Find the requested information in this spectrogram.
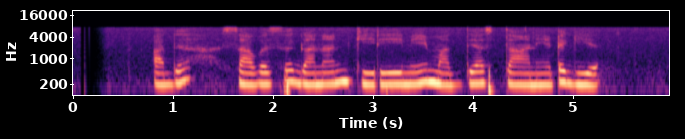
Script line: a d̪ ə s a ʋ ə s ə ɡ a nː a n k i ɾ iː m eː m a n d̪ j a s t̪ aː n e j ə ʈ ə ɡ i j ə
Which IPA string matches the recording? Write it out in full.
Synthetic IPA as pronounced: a d̪ ə s a ʋ ə s ə ɡ a n a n k i ɾ iː m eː m a d̪ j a s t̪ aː n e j ə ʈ ə ɡ i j ə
